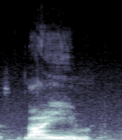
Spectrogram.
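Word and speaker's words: Nyheim: How do you say this guy's name? Naeem Hines? – Naeem. Yes.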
